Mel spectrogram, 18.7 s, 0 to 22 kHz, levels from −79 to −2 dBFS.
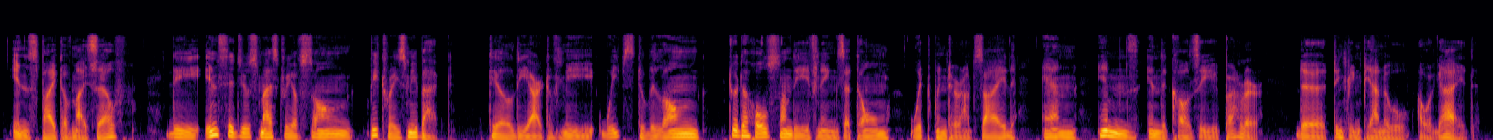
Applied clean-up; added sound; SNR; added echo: none; none; none; none.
